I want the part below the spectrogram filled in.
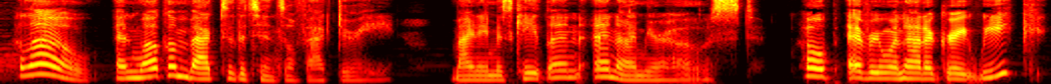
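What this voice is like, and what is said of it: Husky, raspy voice. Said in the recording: “I have been sick all week ... just a plain Jane, nice and boring head cold ... as you can tell by my voice, still recovering. So now I've got like the Phoebe Buffay from Friends sexy voice”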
